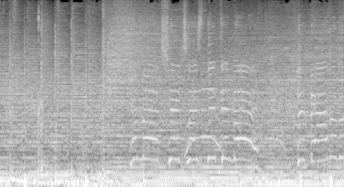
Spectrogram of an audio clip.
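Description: Live worship band playing a rock-style song with electric guitars, drums and keyboards, steady drum hits throughout; a vocalist comes in singing the melody about a second and a half in.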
